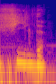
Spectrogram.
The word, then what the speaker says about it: FIEALD: Alors, qu'est-ce qui se cache derrière ces lettres du Field ? Je peux y aller comme tu veux. Voilà, vas-y. Alors le Field, ça s'écrit F-I-E-A-L-D, donc pas comme ça se prononce, et ça signifie Festival international d'expression artistique libre et désordonnée.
